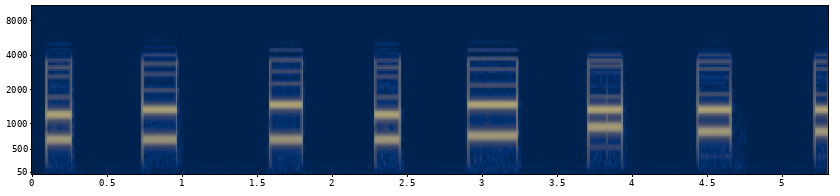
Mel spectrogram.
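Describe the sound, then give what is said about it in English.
Eight short telephone keypad tones beep in an even rhythm, each a brief two-pitched electronic chirp, as a telephone number is punched in on a call to Global Bank's phone line. No voices are heard. “To assist you with your call, please enter your telephone number.”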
